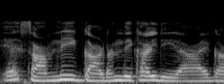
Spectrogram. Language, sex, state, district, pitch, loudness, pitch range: Hindi, male, Bihar, Purnia, 185 Hz, -20 LUFS, 165-195 Hz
